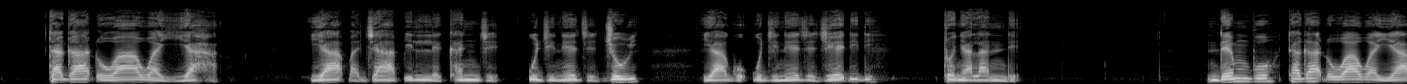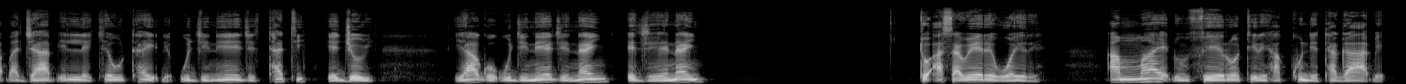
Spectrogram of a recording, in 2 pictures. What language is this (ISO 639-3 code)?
ful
